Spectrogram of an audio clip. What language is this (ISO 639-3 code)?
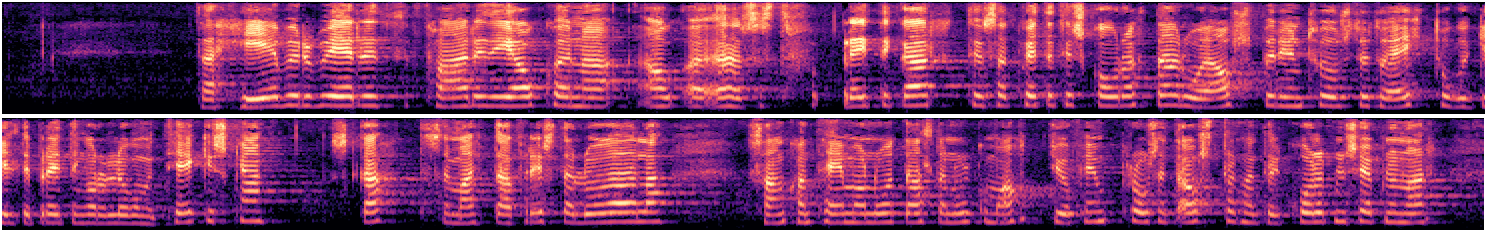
isl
